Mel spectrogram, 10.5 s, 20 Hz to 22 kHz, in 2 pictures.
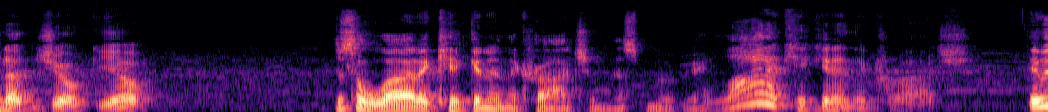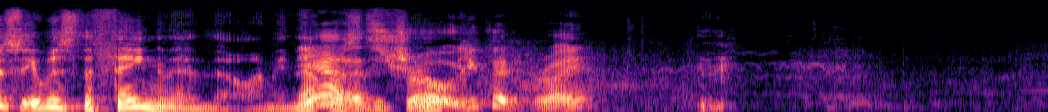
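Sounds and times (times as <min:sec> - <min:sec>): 
speech: 0:00.0 - 0:00.8, 0:01.6 - 0:08.9
horse whinnying: 0:07.6 - 0:10.2.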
